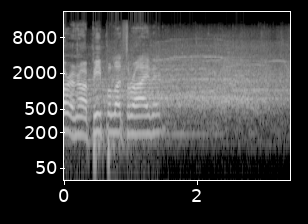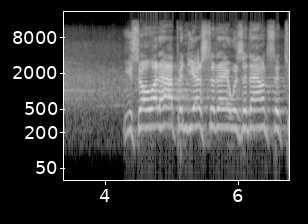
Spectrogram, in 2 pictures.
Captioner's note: applause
